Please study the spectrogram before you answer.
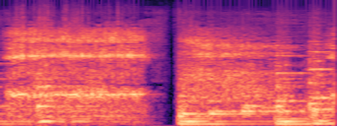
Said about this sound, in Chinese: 老鼠又来到狐狸身边，狐狸还没有醒，呼噜呀正打得一声比一声响。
